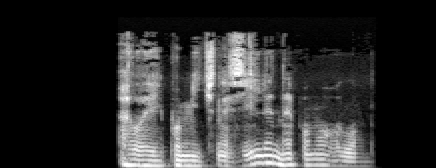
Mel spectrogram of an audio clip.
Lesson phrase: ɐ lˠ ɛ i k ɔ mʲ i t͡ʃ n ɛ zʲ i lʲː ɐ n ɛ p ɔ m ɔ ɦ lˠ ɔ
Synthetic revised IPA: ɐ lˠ ɛ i p ɔ mʲ i t͡ʃ n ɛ zʲ i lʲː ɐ n ɛ p ɔ m ɔ ɦ lˠ ɔ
